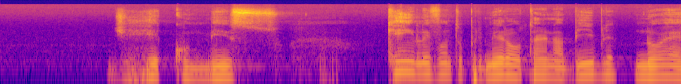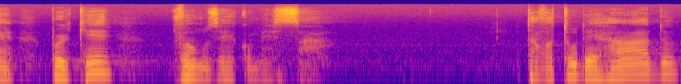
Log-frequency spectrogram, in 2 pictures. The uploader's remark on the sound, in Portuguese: Culto ao vivo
